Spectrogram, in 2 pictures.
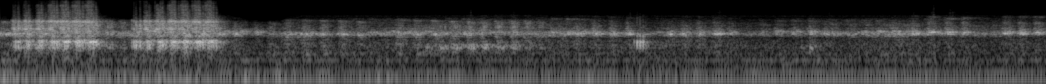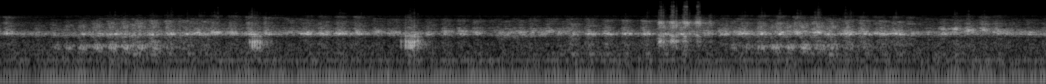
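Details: Male Nagoya daruma pond frog, a green individual caught by netting in a river and kept captive, calling loudly: rapid rattling, creaking pulses in dense trains with short breaks and a few sharp clicks near the start.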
